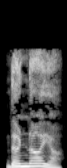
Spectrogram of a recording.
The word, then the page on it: ತಾಣ್ಯ: tāṇya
